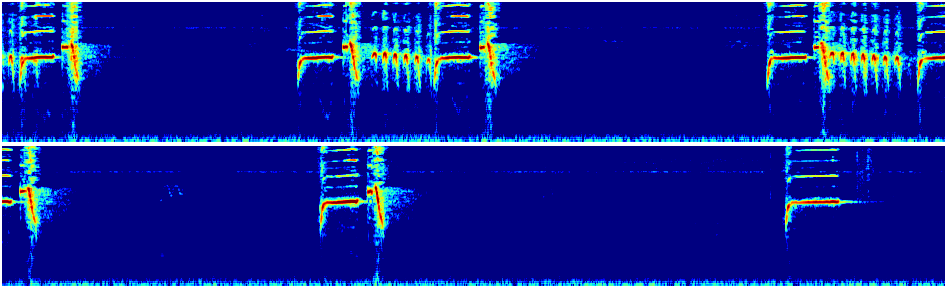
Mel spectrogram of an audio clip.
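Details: Answering calls of a male and female red-headed prinia: five short bursts over several seconds, each a steady whistled tone, with sharp clicks and sometimes a brief rattling trill, separated by long quiet gaps.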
